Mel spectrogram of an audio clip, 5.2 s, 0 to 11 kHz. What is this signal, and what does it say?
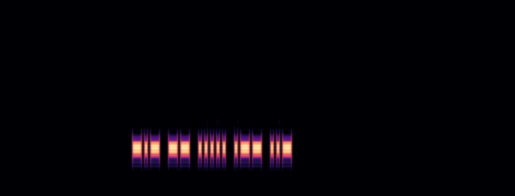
Morse code, heard as a keyed tone, about 38 wpm, 700 Hz. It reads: KM5WU
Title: USA Call Signs - 5 Characters - Repeated 2x - 40wpm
